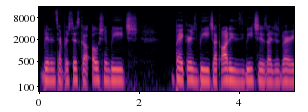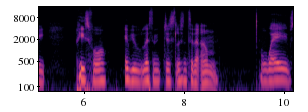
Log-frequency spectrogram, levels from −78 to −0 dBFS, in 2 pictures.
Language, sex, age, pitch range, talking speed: English, female, 20-39, 135-155 Hz, 145 wpm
